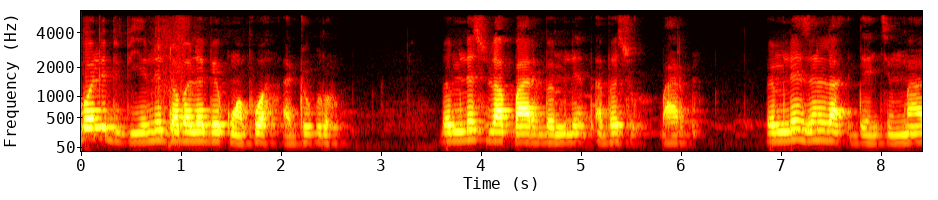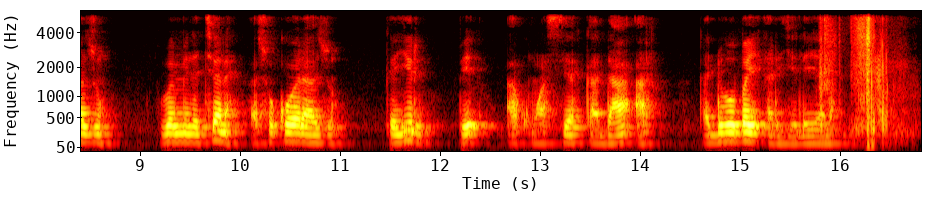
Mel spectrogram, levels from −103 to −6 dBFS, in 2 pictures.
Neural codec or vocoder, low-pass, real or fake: none; 5.4 kHz; real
